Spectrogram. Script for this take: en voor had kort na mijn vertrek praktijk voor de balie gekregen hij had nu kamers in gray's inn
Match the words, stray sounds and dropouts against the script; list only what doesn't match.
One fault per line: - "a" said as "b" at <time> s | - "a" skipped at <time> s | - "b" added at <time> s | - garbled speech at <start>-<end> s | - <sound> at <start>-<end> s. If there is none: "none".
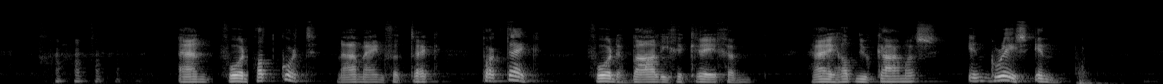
- laugh at 0.4-1.5 s
- thud at 10.8-11.3 s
